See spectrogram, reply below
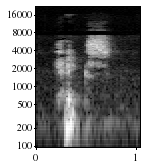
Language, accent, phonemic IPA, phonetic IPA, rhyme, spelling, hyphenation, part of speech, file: English, Southern England, /ˈhɛks/, [ˈhɛks], -ɛks, hex, hex, verb / noun, LL-Q1860 (eng)-hex.wav
- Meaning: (verb) To cast a spell on (specifically an evil spell), to bewitch; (noun) 1. An evil spell or curse 2. A witch 3. A spell (now rare but still found in compounds such as hex sign and hexcraft)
